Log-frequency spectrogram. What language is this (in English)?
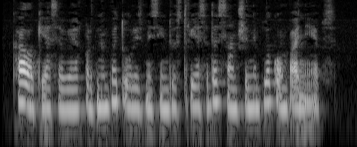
Georgian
